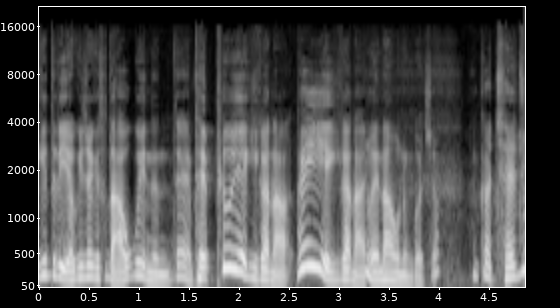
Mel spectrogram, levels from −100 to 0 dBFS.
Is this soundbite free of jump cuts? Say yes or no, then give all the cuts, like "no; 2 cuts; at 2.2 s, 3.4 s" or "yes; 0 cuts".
no; 3 cuts; at 1.6 s, 2.6 s, 3.3 s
